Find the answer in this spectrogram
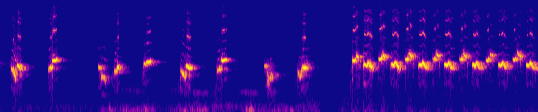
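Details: Yellow-vented bulbul singing as a lure to set other bulbuls singing: several spaced, gurgling whistled notes, then a sudden fast run of about fifteen crisp repeated chirps in under two seconds.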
